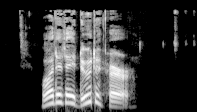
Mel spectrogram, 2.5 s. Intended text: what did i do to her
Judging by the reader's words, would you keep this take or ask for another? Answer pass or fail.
pass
